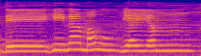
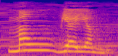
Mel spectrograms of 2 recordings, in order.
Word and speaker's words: ದೇಹಿನಮವ್ಯಯಂ: ಸಂಭವಾಹ ನಿಬಜ್ಞಂತಿ ಮಹಾಬಾಹೋ ನಿಬದ್ನಂತಿ ಧ ನಿಬದ್ನಂತಿ ಮಹಾಬಾಹೋ ದೇಹೆ ದೇಹಿನಮವ್ಯಯಂ ಮವ್ಯಯಂ ಮವ್ಯಂ ಅಲ್ಲ ಮವ್ಯಯಂ ಎರಡು ಯ ಇದೆ ಅದರಲ್ಲಿ ದೇಹ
